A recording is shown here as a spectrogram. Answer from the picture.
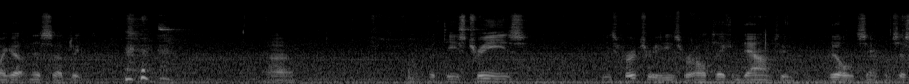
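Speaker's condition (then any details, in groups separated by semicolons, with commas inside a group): No condition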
